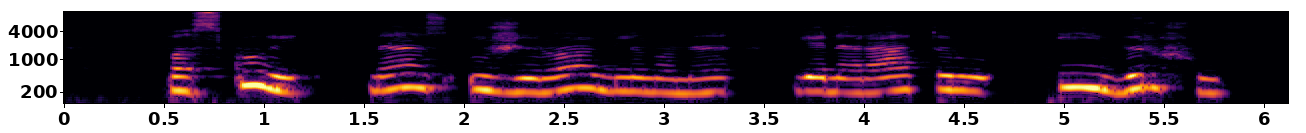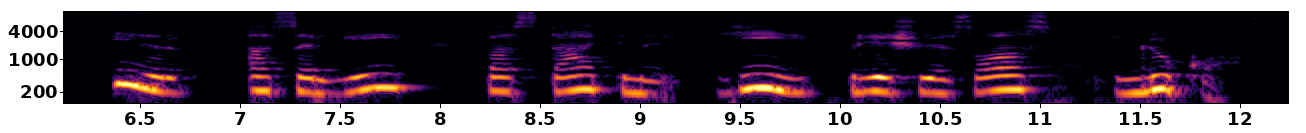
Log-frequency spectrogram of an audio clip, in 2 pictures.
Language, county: Lithuanian, Alytus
